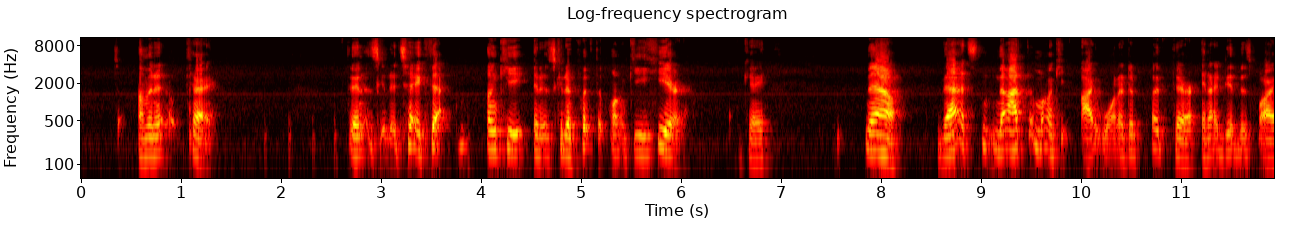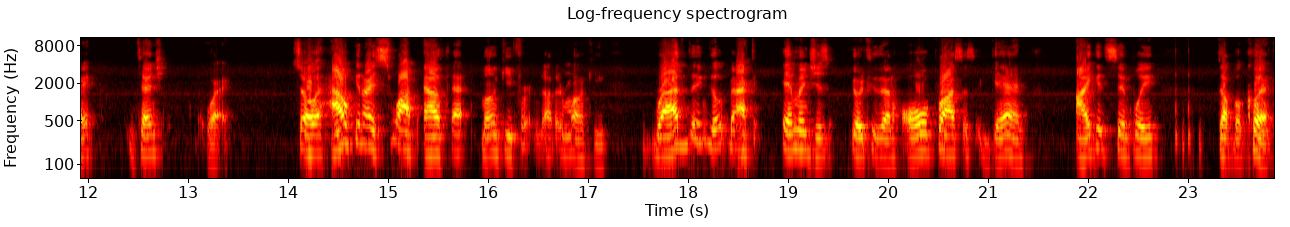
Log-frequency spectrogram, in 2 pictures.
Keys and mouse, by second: 0.9 click, 22.7 click, 23.5 double click.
